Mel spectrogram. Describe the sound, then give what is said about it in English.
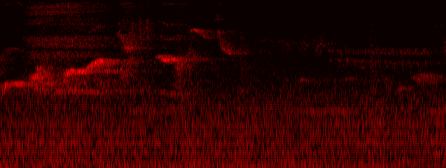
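A few faint, fluty blackbird phrases rise and fall over a steady wash of background hiss, with short whistled notes clustered near the start and a softer trace midway. “Is there anything nicer than blackbird's song?”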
